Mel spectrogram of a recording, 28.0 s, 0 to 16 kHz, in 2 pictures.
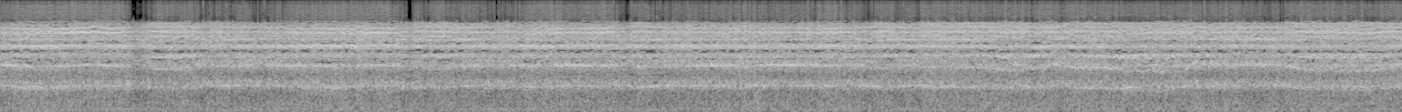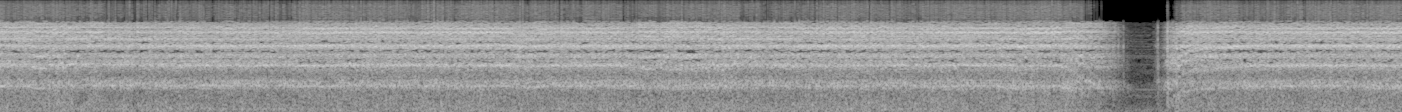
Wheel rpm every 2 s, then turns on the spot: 220, 230, 230, 230, 230, 220, 220, 230, 230, 230, 230, 230, 130, 210.
none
